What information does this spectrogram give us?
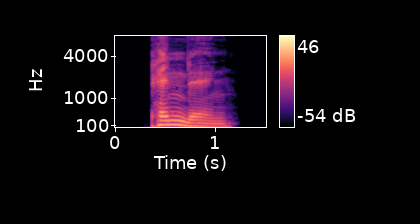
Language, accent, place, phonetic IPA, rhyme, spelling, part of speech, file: German, Germany, Berlin, [ˈpɛndl̩n], -ɛndl̩n, pendeln, verb, De-pendeln.ogg
- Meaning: 1. to oscillate (move back and forth) 2. to commute across municipal boundaries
